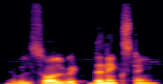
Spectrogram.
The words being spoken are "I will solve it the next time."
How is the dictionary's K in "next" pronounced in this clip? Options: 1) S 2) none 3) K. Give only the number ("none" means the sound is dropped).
3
